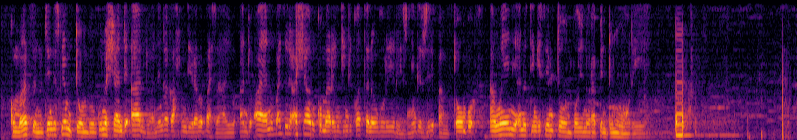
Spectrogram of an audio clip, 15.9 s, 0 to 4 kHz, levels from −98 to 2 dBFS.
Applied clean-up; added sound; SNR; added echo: none; none; none; reverberation time 1.7 s.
